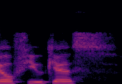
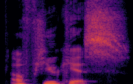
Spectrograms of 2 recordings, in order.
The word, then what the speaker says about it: Ophiuchus: It's an Ophiuchus. Yeah, it's a hard. I always say Ophiuchus. Ophiuchus. All That's right. how I just pronounced it.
